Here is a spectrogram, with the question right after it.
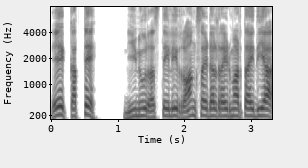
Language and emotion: Kannada, angry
